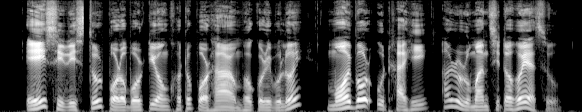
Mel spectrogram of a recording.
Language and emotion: Assamese, happy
